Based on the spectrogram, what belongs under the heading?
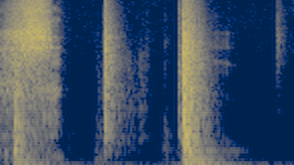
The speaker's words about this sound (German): So. Die, hier ist so eine Tür, die, die geht, geht, einfach nicht zu. Ja. Aber alle Türen hier gehen nicht gut zu.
